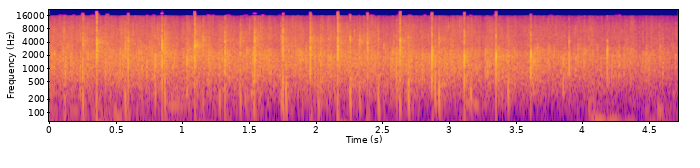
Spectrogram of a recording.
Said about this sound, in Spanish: Un aplauso para todos, por favor.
